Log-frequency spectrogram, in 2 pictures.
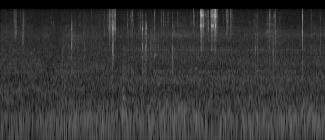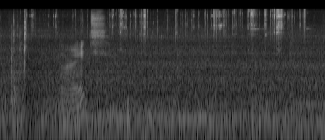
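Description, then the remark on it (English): Keys jangle and clink repeatedly in short metallic bursts over a steady low rumble, with brief louder rattles as they are shuffled through while searching for the right key at a whiskey distillery. “No pressure to find just the right key, right? Yeah, it's always the last one.”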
